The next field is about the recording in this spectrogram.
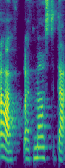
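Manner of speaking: normal talking voice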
